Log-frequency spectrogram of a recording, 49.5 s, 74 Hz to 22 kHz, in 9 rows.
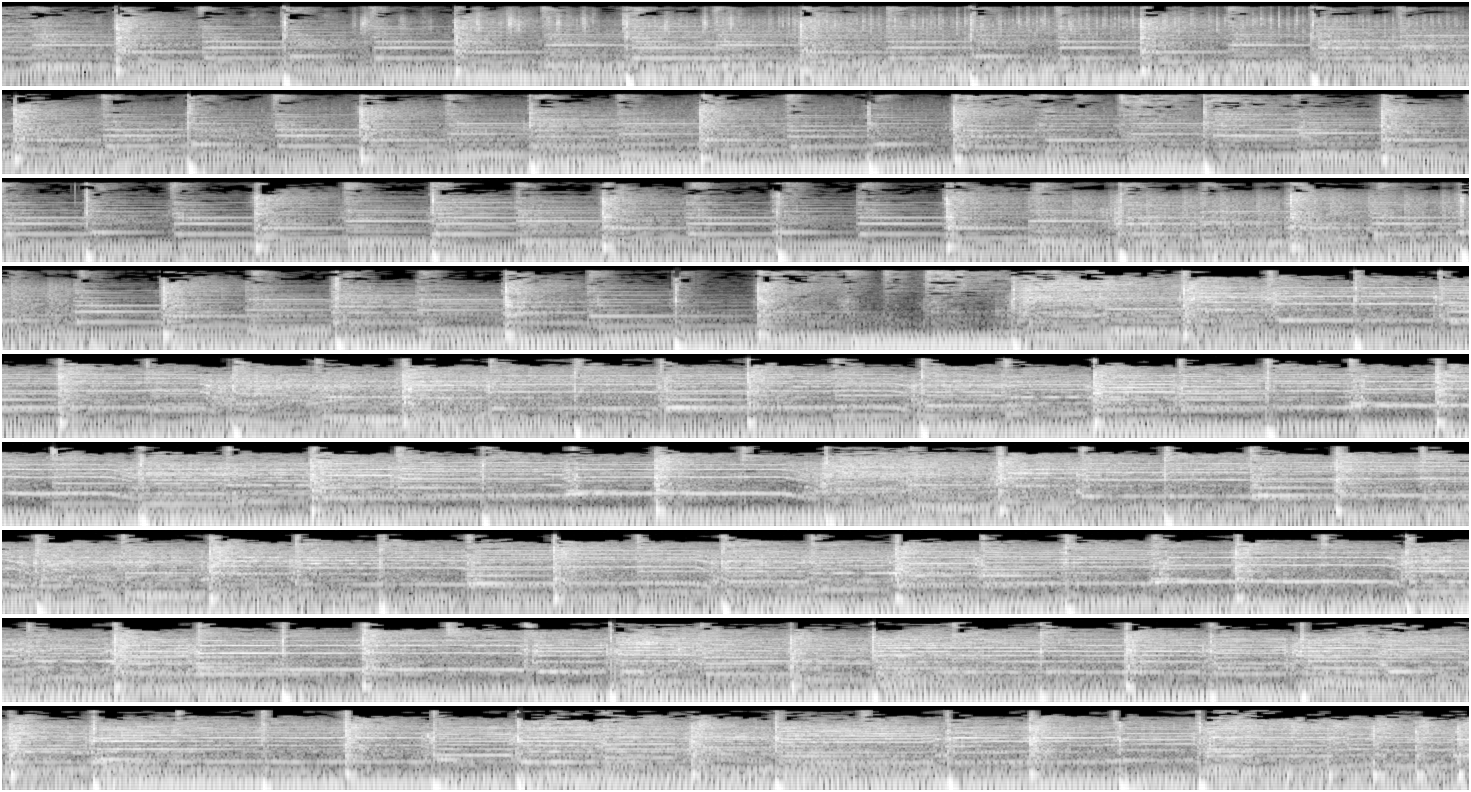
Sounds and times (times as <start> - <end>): Music: 0.0 - 49.5.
